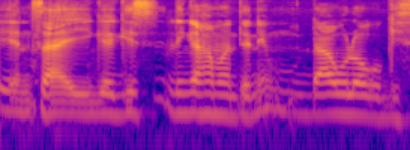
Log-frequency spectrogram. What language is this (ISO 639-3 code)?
wol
